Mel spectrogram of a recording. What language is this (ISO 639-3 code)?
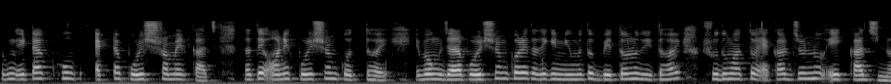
ben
